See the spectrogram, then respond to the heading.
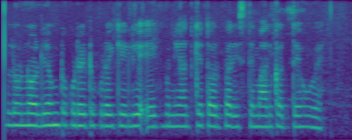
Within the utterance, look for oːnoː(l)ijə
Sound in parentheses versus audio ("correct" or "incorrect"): correct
